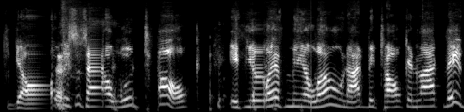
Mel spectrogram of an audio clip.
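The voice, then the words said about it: Southern US Georgia accent. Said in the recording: “I am from Georgia. This isn't even my real accent... can we hear your real accent?... My real accent... This is all a put on.”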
